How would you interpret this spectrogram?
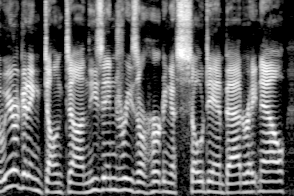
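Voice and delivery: ordinary talk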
